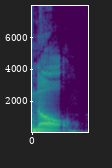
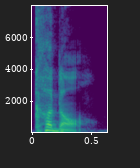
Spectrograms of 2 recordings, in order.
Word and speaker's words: Knull: It is null. Right. We know that for a fact. But a lot of people up front were arguing that it's Knull. Like that was an actual argument.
